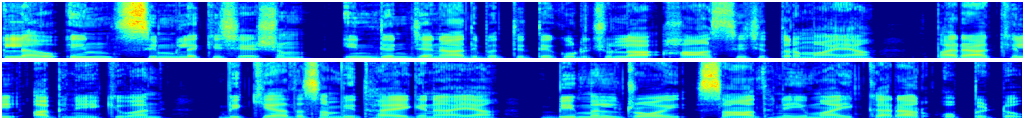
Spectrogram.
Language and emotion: Malayalam, neutral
